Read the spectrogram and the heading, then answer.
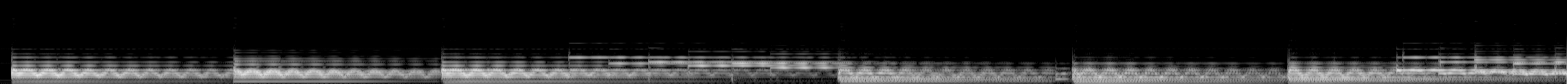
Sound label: Psycho EP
